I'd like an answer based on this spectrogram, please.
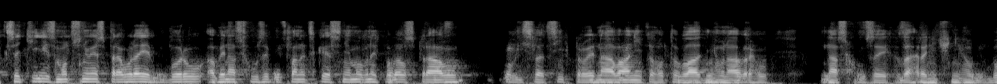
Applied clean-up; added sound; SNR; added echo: neural mask model Resemble Enhance denoiser.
